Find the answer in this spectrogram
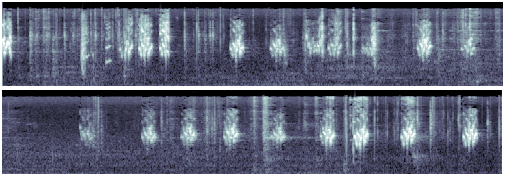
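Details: Budgerigars kept as pets, agitated by a camera, give a quick cluster of harsh chirps, then a steady run of rasping squawks spaced about half a second apart.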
